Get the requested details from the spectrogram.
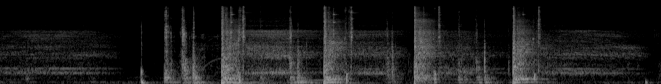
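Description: A nail gun fires nails into wood with sharp bangs.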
